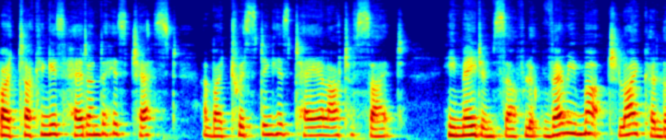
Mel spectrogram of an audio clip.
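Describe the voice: A quiet background behind plain reading aloud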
